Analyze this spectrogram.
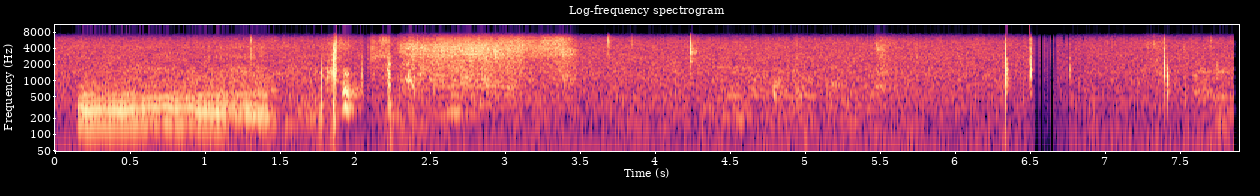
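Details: Domestic cat demanding that its toy be given back. It makes a single drawn-out, low, wavering meow lasting over a second. Rustling, knocks and sharp clicks follow.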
